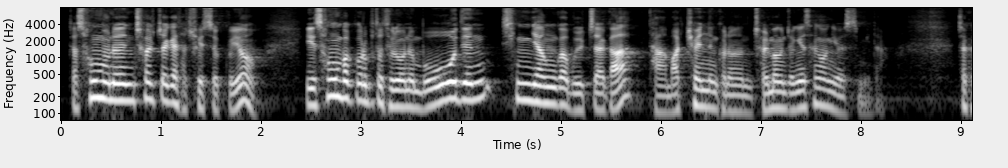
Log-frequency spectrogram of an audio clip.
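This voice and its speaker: Bright-voiced Korean pastor preaching. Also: male voice, medium pitch. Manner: frequent fillers "자" and "예", storytelling with rhetorical questions. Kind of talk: sermon. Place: church sanctuary.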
